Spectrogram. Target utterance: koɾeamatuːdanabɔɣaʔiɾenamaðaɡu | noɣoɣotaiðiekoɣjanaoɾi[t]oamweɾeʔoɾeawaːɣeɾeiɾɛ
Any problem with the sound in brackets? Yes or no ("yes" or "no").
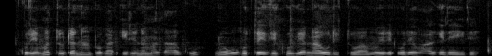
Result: no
